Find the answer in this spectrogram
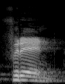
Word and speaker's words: friend: जैसे फ्रेंड, फ्रेंड शब्द में आई ई आया है लेकिन आई ई का उच्चारण ई ना होकर के ए हुआ है।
